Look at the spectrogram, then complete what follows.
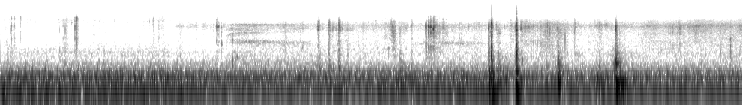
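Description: Small boat's motor running steadily at trolling speed as a low hum, with a few sharp knocks and clatters from a caught walleye and gear being handled in the boat, about five to six seconds in.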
